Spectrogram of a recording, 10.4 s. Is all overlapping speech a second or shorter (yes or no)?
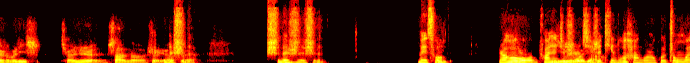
no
